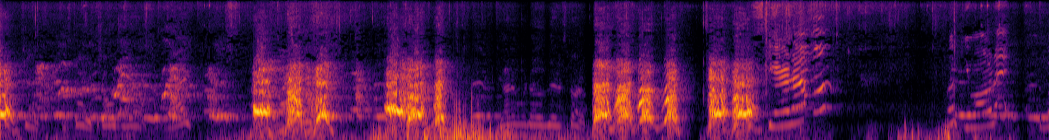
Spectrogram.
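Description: A dog whines and yelps.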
